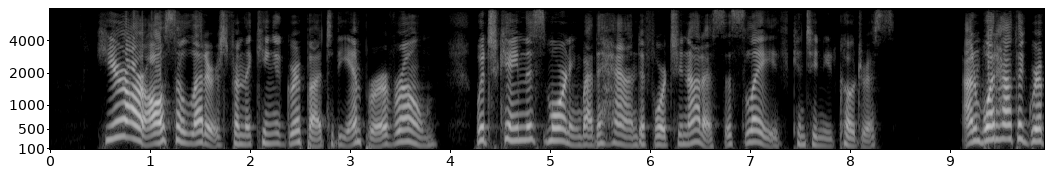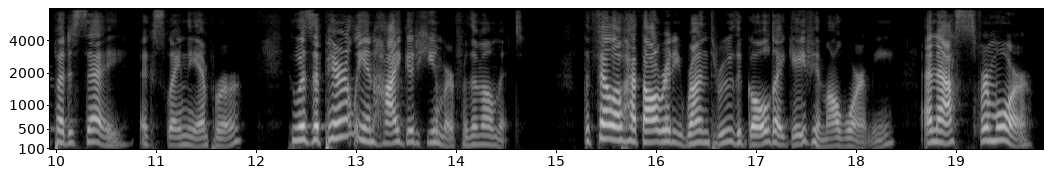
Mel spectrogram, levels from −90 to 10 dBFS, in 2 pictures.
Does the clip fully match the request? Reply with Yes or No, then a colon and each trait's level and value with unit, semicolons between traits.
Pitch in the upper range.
Yes: high, 225 Hz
